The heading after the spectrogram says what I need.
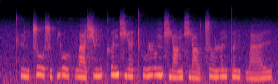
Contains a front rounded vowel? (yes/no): yes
